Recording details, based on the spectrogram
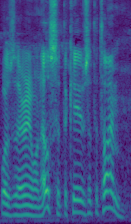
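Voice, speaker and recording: A composed, inquisitive detective, played by a male actor in an audio drama. His medium-pitched voice is dry and courteous, probing with slight formality. A faint rumble of noise lies underneath. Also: lively intonation, quick pace, close to an everyday voice.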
